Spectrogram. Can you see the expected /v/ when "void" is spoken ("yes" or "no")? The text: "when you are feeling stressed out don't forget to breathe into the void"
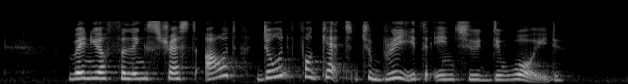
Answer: no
